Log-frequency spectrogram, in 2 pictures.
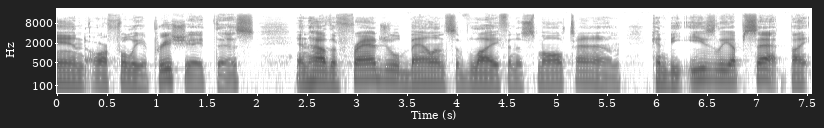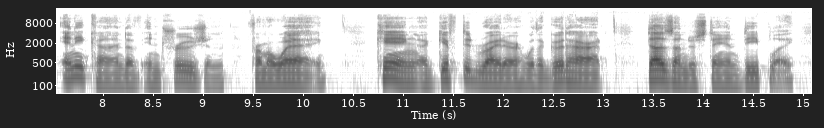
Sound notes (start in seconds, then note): none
